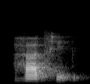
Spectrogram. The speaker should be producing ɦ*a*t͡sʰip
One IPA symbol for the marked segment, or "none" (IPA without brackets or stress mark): a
